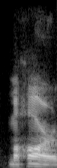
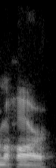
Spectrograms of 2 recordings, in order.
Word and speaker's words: Mahar: his last name, and he said Mahar, like handlebar Mahar.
